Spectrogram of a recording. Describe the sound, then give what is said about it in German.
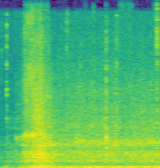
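Engines of Leopard main battle tanks in their latest version rumble as crews start them up on a train's cargo after an exercise, a dense, loud, low drone that holds steady throughout. “seine Fracht Leopard-Kampfpanzer in der modernsten Ausführung, zurück von einer Übung. Die Besatzungen sprinten los, öffnen die Luken der Stahlkolosse. Motor an!”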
